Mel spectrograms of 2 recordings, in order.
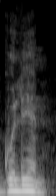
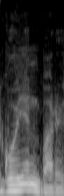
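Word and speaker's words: Guillain-Barré: This is नॉट गोलियन, this is गोयन बारे syndrome, ये double L silent, ठीक है।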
